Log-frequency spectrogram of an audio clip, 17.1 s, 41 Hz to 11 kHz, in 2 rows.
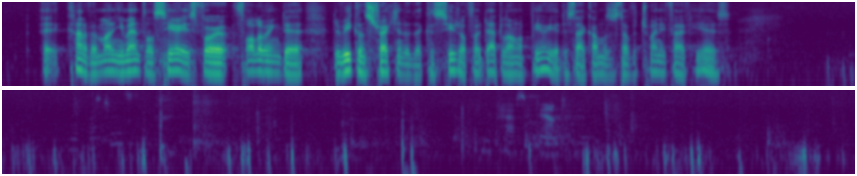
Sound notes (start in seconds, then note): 13.5 voiceover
